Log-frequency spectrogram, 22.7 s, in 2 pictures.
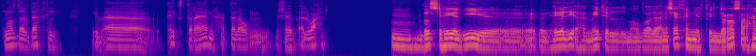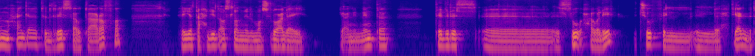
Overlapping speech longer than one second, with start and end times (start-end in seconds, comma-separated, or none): none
